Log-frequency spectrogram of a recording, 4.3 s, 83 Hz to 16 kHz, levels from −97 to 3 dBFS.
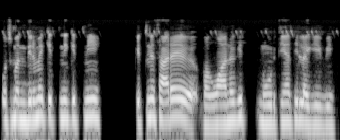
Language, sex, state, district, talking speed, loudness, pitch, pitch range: Hindi, male, Uttar Pradesh, Jyotiba Phule Nagar, 185 wpm, -13 LUFS, 175 Hz, 155-190 Hz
